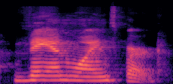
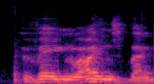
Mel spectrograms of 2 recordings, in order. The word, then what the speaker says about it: Vanwynsberghe: to practice your name tell us how to pronounce okay van winesberg vayne Winesburg it doesn't look like that but anyway it's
